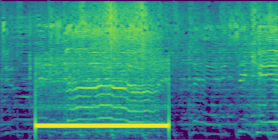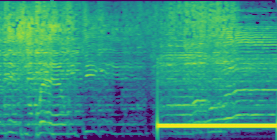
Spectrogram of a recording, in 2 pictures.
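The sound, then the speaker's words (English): A telephone dial tone sounds after a call drops, a steady, unbroken single-pitch tone in two long stretches, with muffled voices and background noise in the gap between them. “Hello? Ma'am, hi. The phone got disconnected there. I'm sorry about that.”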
